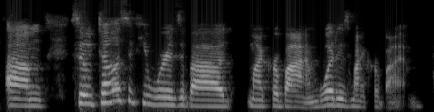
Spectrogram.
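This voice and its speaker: A woman's voice: mid-range voice, expressive, normal speed, fairly bright tone, muffled recording. A woman hosting an interview over a video call, talking hesitantly with restarts and fillers. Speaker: host.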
